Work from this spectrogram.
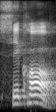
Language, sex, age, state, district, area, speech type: Odia, male, 60+, Odisha, Boudh, rural, read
